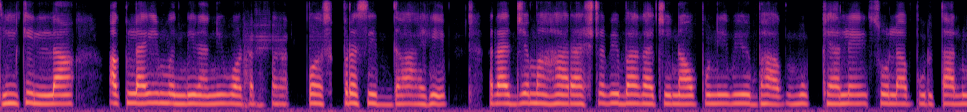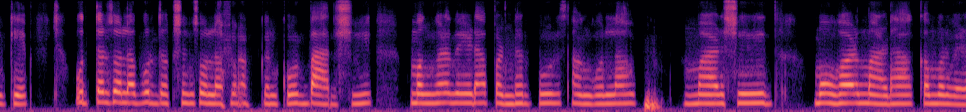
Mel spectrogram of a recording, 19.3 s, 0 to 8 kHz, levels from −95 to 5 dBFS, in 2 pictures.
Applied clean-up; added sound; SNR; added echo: neural diffusion model UNIVERSE++.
